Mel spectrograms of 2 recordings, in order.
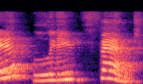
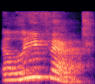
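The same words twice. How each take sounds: First: elephant slowly as এ, লি, ফ্যান্ট; three separate beats in elephant with clear gaps; split into syllables. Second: Said in the usual way. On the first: Shown as a demonstration. Teacher showing three syllables of elephant, elephant broken slowly apart. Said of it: "এখানে তিনটা syllable আছে". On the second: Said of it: "এরপর দেখো".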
